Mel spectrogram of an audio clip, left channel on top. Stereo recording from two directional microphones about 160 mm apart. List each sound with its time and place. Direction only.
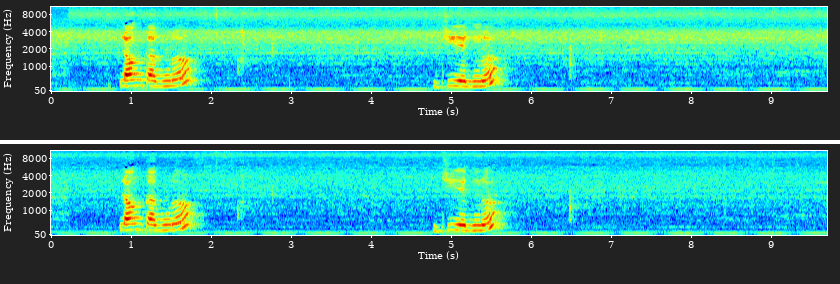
0.8 s sizzle: 45° right (ahead or behind)
5.0 s sizzle: 50° right (ahead or behind)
